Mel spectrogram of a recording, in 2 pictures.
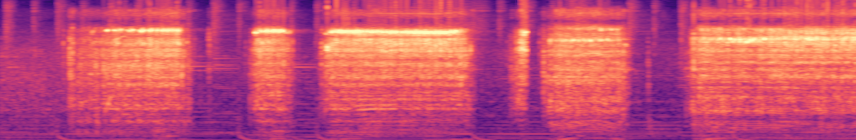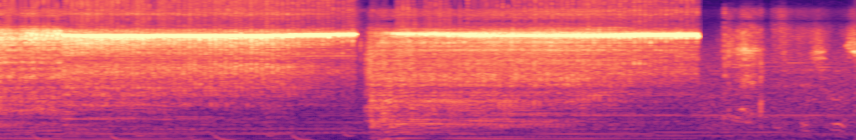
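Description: A drill bores through stainless steel while boat seats are fitted, grinding loudly in several bursts separated by brief pauses before running in a long sustained stretch, with a high whine riding on top.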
